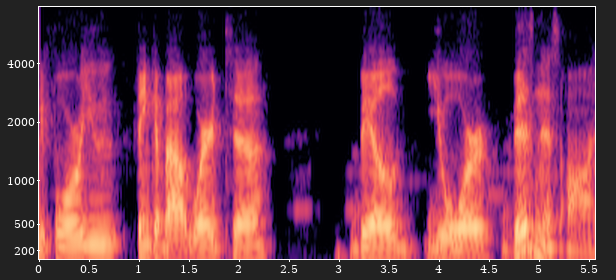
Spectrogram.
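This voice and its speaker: A man with a Filipino accent talks at a very slow pace. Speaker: blockchain community host. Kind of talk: casual educational discussion. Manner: informal, code-switching Taglish.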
